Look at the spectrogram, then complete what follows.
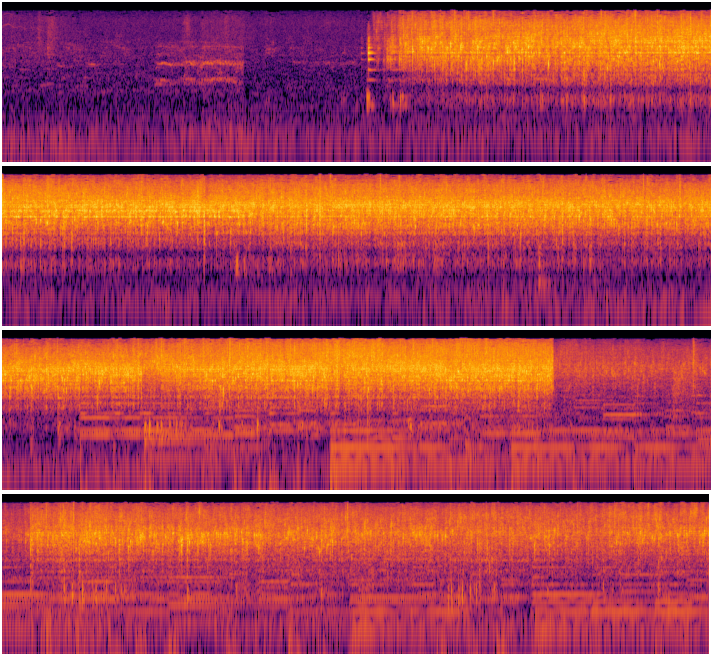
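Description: Vegetables frying in hot oil in a steel wok: a loud, steady sizzle that starts suddenly about four seconds in, as the okra and green chilies hit the oil, and later comes with the scrape of wooden chopsticks turning them. Background music with a melody comes in about halfway.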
